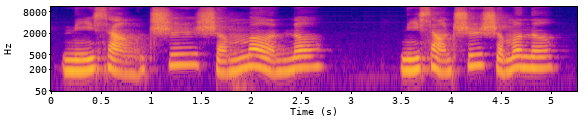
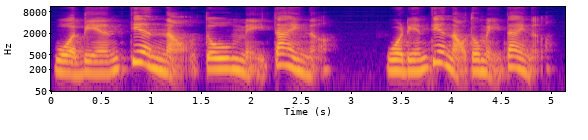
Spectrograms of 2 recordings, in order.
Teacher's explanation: when ne is added after a statement for emphasis or exaggeration, it's pronounced with a lower pitch.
